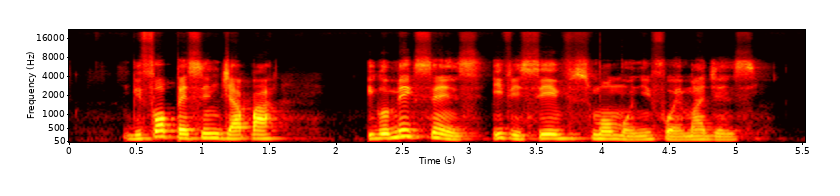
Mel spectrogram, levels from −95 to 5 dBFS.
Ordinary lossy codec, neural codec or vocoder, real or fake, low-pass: none; autoencoder, 48 kHz, 128 numbers a frame, DAC-VAE, trained on Japanese speech; fake; none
